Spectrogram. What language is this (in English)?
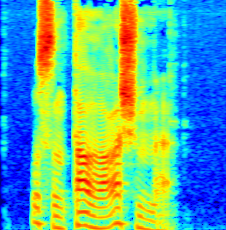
Kabyle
